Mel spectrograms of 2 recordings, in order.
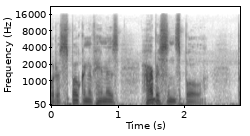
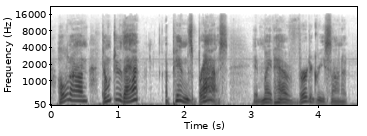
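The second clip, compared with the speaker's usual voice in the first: Tom's urgent warning; 9 semitones higher than usual. Acted. Tom stops Huck using the pin, urgent high voice. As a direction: stop him in a high boyish voice.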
